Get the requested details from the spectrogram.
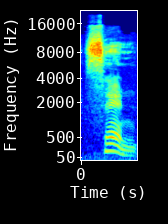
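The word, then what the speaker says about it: scent: যেমন এস সি ই এনটি সেন্ট। এখানে এস সি থাকায় সি এর উচ্চারণ হয়নি।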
